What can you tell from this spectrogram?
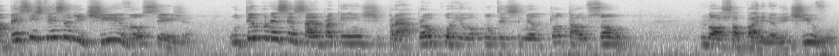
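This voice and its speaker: A Brazilian man teaching a physics lesson, lively, asking and answering his own questions. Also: high voice, a little hiss or hum. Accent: Brazilian Portuguese. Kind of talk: classroom lesson. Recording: echoey room from a distant mic, faint ambience.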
